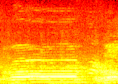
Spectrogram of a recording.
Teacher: নুন। 10 নম্বর মাখরাজ 10 নম্বর মাখরাজ জিহ্বার আগার উল্টা পিঠ জিহ্বার আগার উল্টা পিঠ তার বরাবর উপরে তালুর সঙ্গে লাগিয়ে তার বরাবর উপরে তালুর সঙ্গে লাগিয়ে র র 10 নম্বর মাখরাজ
